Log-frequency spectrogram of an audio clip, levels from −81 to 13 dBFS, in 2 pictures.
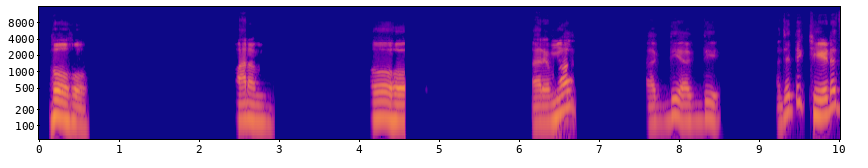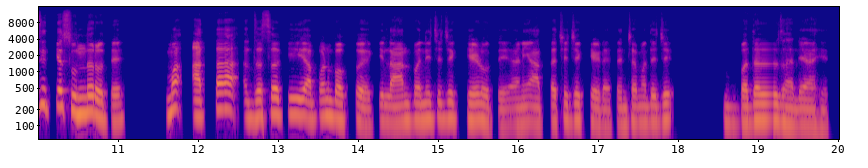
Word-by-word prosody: हो, 150 -3 +10
हो. 110 -5 +1 1.9
आराम. 120 -4 +2 1.2
हो, 140 -1 +4
हो. 125 - +8 1.6
अरे, 115 +1 +2
मग? 190 - +4 1.0
अगदी-अगदी. 125 +1 -1
म्हणजे 120 +3 -8
ते 270 - 0
खेळच 165 +9 +6
इतके 230 -1 +2
सुंदर 180 -4 +3
होते. 130 -4 0 0.6
मग 215 +3 +3 0.2
आता 195 0 0
जसं 150 +3 +1
की 160 0 -2
आपण 150 +3 -2
बघतोय 125 -5 -2
की 120 +4 -8
लहानपणीचे 125 +3 -2
जे 135 0 -3
खेळ 130 0 -2
होते 105 -4 -6
आणि 110 +2 -6
आत्ताचे 115 +3 -6
जे 125 +1 -3
खेळ 115 -4 -6
आहेत, 100 - -6
त्यांच्यामध्ये 115 +2 -5
जे 125 +3 -3 0.9
बदल 125 +2 +1
झाले 105 -3 -3
आहेत, 100 -2 -6
125 Hz, 105 wpm, -24 LUFS, 115-150 Hz, 1.9 s, हो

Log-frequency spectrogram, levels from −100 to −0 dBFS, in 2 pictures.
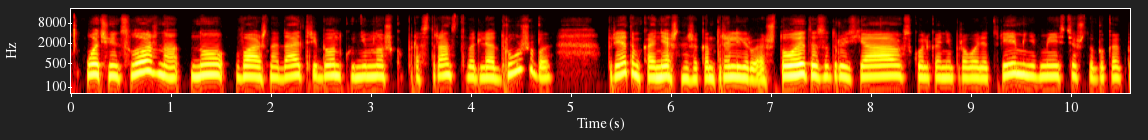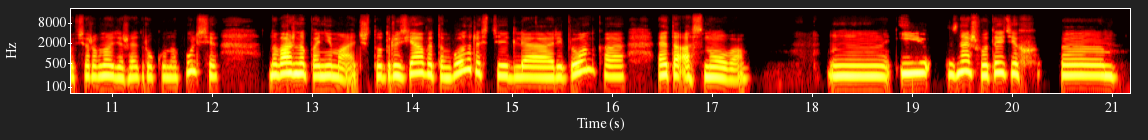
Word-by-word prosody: очень 230 -3 +3
сложно, 245 -3 +3
но 235 +2 +2
важно 200 -1 -1
дать 215 +2 -3
ребёнку 220 0 -2
немножко 210 +1 -3
пространства 215 0 -6
для 195 0 -2
дружбы, 255 - -3 0.5
при 220 +1 0
этом, 245 -6 -1
конечно 195 -1 0
же, 180 - -8
контролируя, 195 0 -1
что 215 - +3
это 230 -1 +9
за 210 +1 -6
друзья, 215 +2 0
сколько 200 -1 -7
они 195 0 -4
проводят 195 -1 -5
времени 235 -1 +2
вместе, 215 +1 -4
чтобы 190 -1 -11
как 195 0 -8
бы 195 0 -10
всё 215 +2 -6
равно 215 +1 0
держать 200 0 -4
руку 205 0 -7
на 195 0 -5
пульсе. 245 -1 -4 0.5
Но 235 - +2
важно 255 0 +6
понимать, 215 -4 -1
что 215 - -4
друзья 225 +5 +1
в - - -7
этом 205 -4 -1
возрасте 255 -4 0
для 200 -1 -1
ребёнка- 220 - -1 0.3
это 230 -1 +2
основа. 190 -3 -1 0.8
М, 220 -1 +2
и 265 +1 +6 0.2
знаешь, 270 +2 +2
вот 230 +2 +1
этих, 260 -2 0 0.2
эм, 230 -2 +1
215 Hz, 145 wpm, -22 LUFS, 200-230 Hz, 0.8 s, это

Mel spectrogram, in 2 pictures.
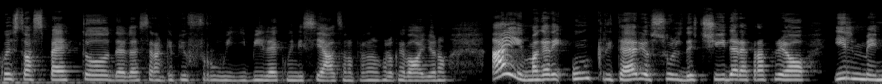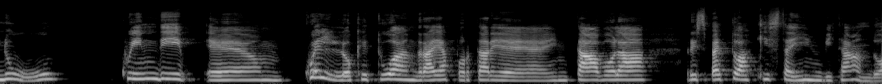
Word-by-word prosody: questo 245 -2 0
aspetto 215 0 0
dell'essere 190 +1 -3
anche 200 +2 -8
più 210 0 -7
fruibile, 190 -2 -5
quindi 190 -1 -6
si 190 +2 -6
alzano, 180 +1 -1
prendono 190 +1 -7
quello 185 -2 -6
che 200 - -5
vogliono, 185 +1 -2 0.4
hai 450 - +8
magari 230 +3 +2
un 275 +3 -1
criterio 235 -1 +2
sul 235 -1 -3
decidere 215 +1 0
proprio 215 -1 +1 0.2
il 260 +2 0
menù? 230 0 0 0.6
Quindi, 255 -3 0
ehm, 200 0 0
quello 240 -13 0
che 225 +2 -6
tu 230 +1 -1
andrai 205 -3 +3
a 220 - 0
portare 195 -4 -1
in 190 +2 -7
tavola 210 +1 +5 0.4
rispetto 225 +2 -1
a 215 -1 +2
chi 240 +1 -6
stai 210 -4 -3
invitando? 190 -4 -3
210 Hz, 125 wpm, -24 LUFS, 195-230 Hz, 0.6 s, hai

